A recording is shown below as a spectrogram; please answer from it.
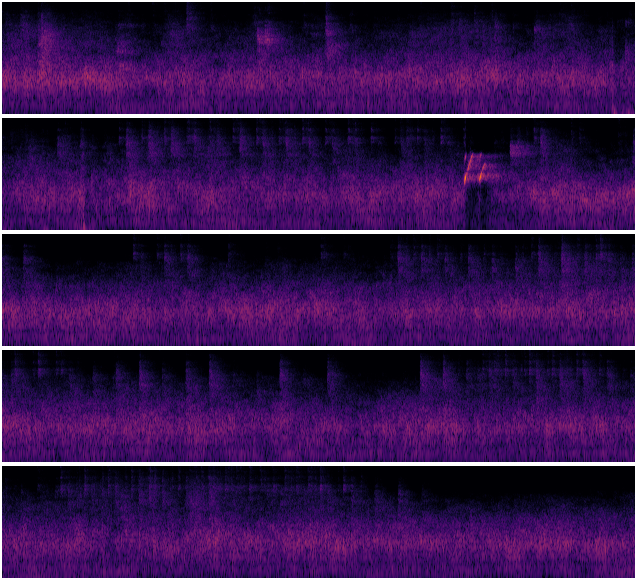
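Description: Classroom room tone: a steady hiss with scattered faint clicks, broken about eight seconds in by one brief, sharp high squeak.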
